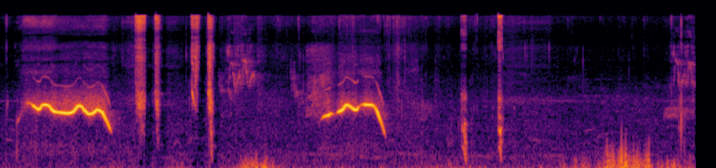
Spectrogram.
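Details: Indian ringneck parrot producing two drawn-out warbling whistles that waver up and down before dropping at the end, the first long, the second shorter, with tapping, clicks and low rumbling noises between them.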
